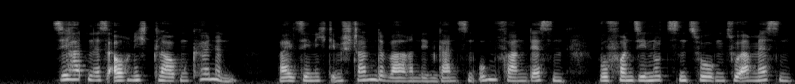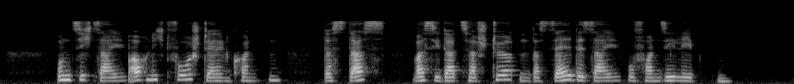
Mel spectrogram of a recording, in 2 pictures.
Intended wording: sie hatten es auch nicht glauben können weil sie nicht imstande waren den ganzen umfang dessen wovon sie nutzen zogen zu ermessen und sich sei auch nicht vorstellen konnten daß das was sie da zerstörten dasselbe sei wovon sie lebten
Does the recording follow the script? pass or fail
pass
